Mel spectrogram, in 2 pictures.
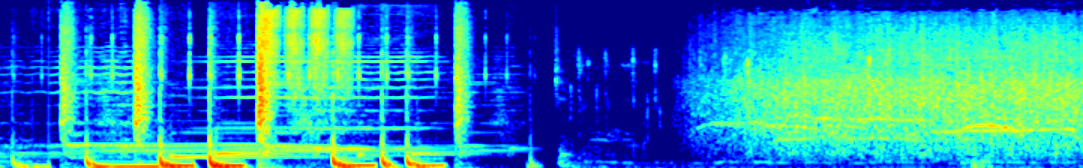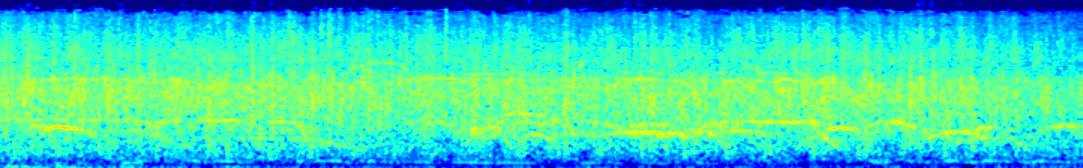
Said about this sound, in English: Thank you. Thank you. Oh, you guys are too kind. You guys are too kind. Those applause is for me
